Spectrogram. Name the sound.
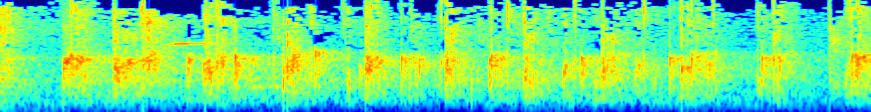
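welcoming applause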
